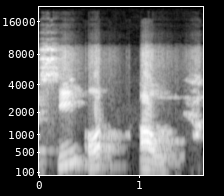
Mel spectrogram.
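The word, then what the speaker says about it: cout: का मतलब होता है इसका भी इस तरह से उसका उच्चारण होता है सी और आउट अच्छा सी आउट के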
